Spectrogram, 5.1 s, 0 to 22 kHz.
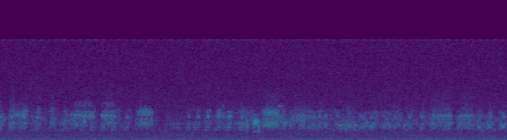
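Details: Hungry pale-plumaged fledglings of white-cheeked starling begging for insects from adults at a shallow waterhole in Japan, early June 2015: harsh, scratchy, buzzing rasps repeated in rapid overlapping bursts.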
